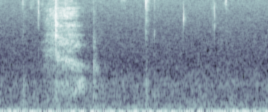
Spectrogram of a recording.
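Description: Faint clicks of small tactile push buttons on a relay timer board being pressed, about five scattered presses, with a soft breath-like hiss about a second in.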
